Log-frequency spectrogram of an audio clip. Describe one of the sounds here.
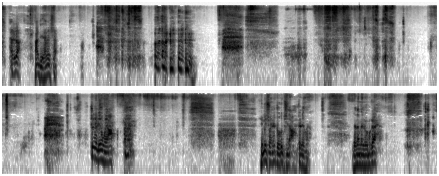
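A man chews and slurps food noisily.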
